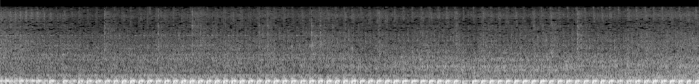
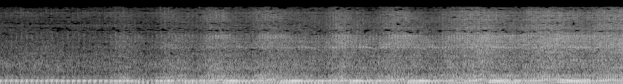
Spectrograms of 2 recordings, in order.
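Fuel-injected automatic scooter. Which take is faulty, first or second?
first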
